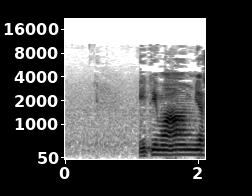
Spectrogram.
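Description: Faint hiss, then about a second in a man's voice starts chanting a Sanskrit verse in a steady, held recitation tone.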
